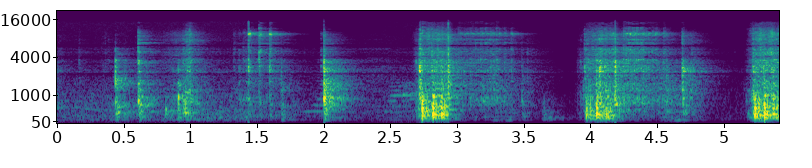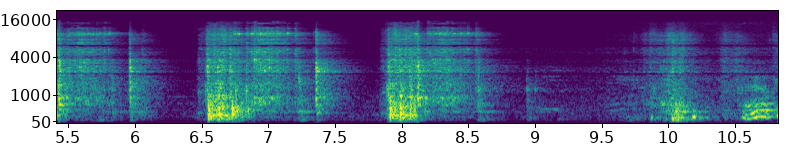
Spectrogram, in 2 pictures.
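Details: Rebuilt 50-year-old 100cc Homelite XP 1020 chainsaw, choke at 3/4: six or seven rasping cord pulls, each a short whir, engine never catches; owner suspects it isn't drawing fuel. Cranks but no start.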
